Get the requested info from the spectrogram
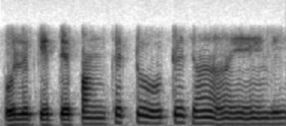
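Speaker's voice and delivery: slow, drawn-out melodic poem recital; poem recitation. Acted. Teacher reciting the poem to her pupils, slow and melodic. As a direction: recite each line slowly, lingering like a chant.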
